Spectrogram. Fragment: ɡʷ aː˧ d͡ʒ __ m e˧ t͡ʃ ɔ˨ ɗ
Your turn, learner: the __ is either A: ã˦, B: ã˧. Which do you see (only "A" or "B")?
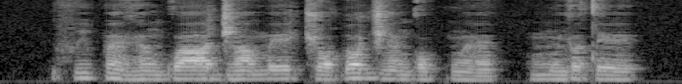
B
